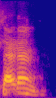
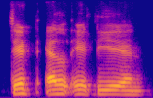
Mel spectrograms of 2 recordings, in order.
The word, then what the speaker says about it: Zlatan: Can you pronounce Slatan? What's that? Slatan. How do you spell it? Z-L-A-T-A-N, Slatan.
